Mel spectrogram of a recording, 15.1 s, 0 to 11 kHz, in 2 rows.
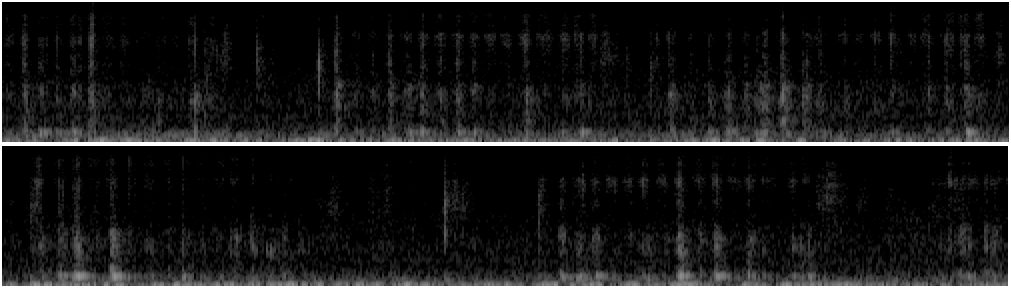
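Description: A wooden stylus point scratches across the black coating of a flat A4-size scratch-art sheet with a rainbow layer underneath, which lies on a table while a hand holds it steady. Quiet, dry rubbing and scraping strokes follow one another continuously, with a low body and a little bright grit on each stroke.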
